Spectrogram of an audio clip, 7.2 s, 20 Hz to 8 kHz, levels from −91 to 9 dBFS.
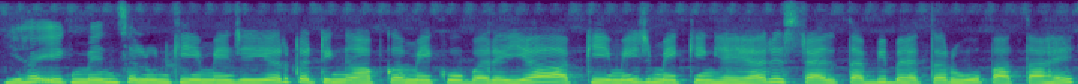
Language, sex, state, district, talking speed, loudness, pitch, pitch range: Hindi, female, Jharkhand, Jamtara, 190 wpm, -12 LUFS, 230 Hz, 220-245 Hz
